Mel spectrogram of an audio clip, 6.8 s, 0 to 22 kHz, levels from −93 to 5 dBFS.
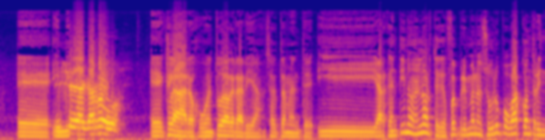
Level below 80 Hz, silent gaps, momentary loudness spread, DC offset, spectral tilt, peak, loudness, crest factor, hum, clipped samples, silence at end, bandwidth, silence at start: -34 dBFS; none; 11 LU; under 0.1%; -7 dB/octave; 0 dBFS; -10 LUFS; 10 dB; none; 1%; 0 s; 16 kHz; 0.2 s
